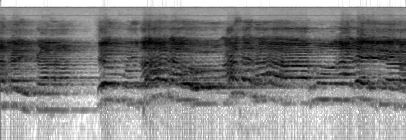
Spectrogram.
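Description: A man's amplified voice chanting an Islamic devotional song through a handheld microphone, in long held notes that bend up and down. The chant fades about a second in and comes back loud about half a second later.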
